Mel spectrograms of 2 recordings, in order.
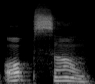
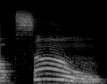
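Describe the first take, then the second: First: Said in the usual way. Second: "opção" with a long, drawn-out final "ção"; stress on last syllable. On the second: Shown as a demonstration. Teacher showing which syllable is strongest, stretched "ção" in "opção". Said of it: "Qual é a sílaba mais forte?".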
